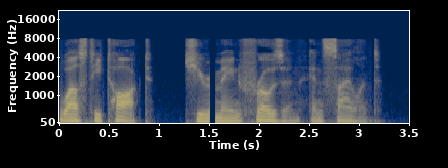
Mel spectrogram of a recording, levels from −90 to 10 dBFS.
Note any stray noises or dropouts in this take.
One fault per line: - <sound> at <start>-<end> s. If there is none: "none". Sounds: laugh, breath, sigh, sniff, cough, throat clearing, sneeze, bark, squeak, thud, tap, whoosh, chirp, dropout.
- dropout at 1.5-1.6 s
